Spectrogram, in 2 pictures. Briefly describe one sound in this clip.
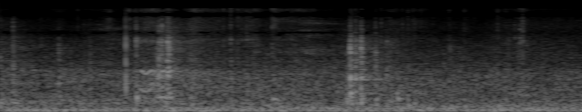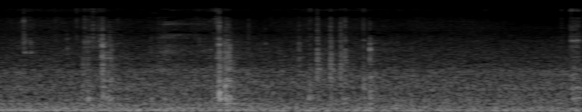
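Plastic toy parts click and knock under small hands.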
